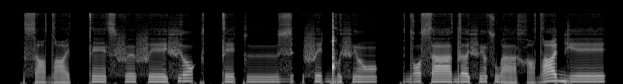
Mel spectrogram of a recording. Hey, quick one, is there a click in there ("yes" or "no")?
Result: yes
